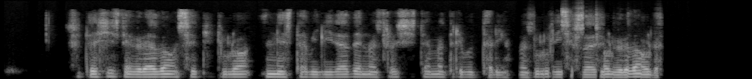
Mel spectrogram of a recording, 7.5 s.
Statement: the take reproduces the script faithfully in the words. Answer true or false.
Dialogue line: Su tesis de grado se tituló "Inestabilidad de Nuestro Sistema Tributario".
false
